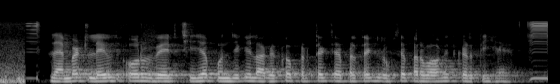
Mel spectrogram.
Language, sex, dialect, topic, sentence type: Hindi, male, Hindustani Malvi Khadi Boli, banking, statement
